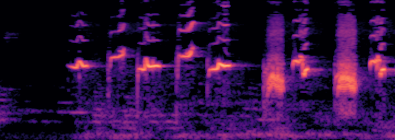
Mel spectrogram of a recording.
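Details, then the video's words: Caged greater green leafbird in agitated song meant to provoke other birds: five short whistled notes followed by rougher, buzzy notes alternating with whistles, delivered quickly in two and a half seconds. "CUCAK IJO GACOR EMOSI BONGKAR ISIAN NGENTROK/ PANCINGAN CUCAK IJO BIAR EMOSI"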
